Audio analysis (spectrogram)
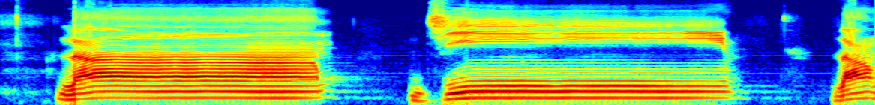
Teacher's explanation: जबान का किनारा और जवाहिक से सनाया तक के मसूड़ों से अदा होता है।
